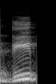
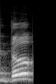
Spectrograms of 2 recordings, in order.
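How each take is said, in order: First: The vowel is long and full, like thee. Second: The vowel is short and weak, like thuh. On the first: The next word starts with a vowel or is emphasized. "Vowel starting noun के पहले द का use हो तो इसे दी पढ़ा जाता है" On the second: The next word starts with a consonant. "Consonant starting noun से पहले अगर द का यूज हो तो उसे द पढ़ा जाता है"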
